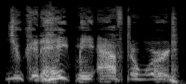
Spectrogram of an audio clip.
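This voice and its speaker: A man's voice: very high-pitched, fairly even intonation, measured pace, vocal fry, pushed and bright, husky, dry recording, clean studio sound, pitched above the performer's own voice, exaggerated voice. A man voicing a remorseful younger-sounding brother who pleads and begs in a shaky, breathless way. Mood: desperate. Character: remorseful man begging his angry brother. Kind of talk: audiobook character voice.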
